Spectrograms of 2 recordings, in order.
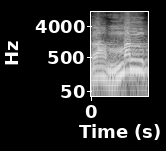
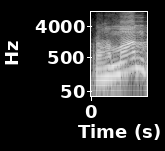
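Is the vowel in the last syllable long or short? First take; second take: short; long. First: The last syllable has a short vowel. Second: The last syllable has a long vowel. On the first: The speaker calls it wrong. "রহমান তো পড়ছেন না" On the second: The speaker calls it right. "খাড়া আলিফ একটা দেওয়া হয়, না দিলেও পড়তে হয়"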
